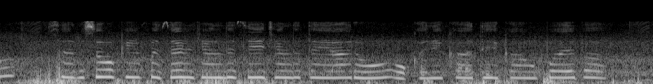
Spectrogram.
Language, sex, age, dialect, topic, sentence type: Bhojpuri, female, 18-24, Western, agriculture, question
